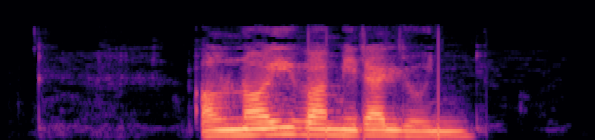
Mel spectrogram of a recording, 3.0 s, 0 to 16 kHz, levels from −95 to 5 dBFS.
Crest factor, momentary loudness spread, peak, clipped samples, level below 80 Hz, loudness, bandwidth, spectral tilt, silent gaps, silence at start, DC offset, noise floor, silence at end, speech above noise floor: 16 dB; 10 LU; -2 dBFS; under 0.1%; -54 dBFS; -16 LUFS; 7.6 kHz; -8 dB/octave; none; 1 s; under 0.1%; -75 dBFS; 0.6 s; 60 dB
